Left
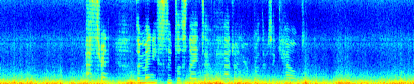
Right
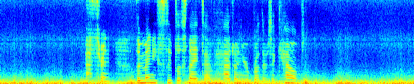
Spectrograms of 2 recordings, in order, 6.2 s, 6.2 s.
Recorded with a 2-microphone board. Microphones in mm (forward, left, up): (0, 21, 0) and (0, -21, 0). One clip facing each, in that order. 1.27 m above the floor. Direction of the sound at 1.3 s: 25° right (ahead or behind).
